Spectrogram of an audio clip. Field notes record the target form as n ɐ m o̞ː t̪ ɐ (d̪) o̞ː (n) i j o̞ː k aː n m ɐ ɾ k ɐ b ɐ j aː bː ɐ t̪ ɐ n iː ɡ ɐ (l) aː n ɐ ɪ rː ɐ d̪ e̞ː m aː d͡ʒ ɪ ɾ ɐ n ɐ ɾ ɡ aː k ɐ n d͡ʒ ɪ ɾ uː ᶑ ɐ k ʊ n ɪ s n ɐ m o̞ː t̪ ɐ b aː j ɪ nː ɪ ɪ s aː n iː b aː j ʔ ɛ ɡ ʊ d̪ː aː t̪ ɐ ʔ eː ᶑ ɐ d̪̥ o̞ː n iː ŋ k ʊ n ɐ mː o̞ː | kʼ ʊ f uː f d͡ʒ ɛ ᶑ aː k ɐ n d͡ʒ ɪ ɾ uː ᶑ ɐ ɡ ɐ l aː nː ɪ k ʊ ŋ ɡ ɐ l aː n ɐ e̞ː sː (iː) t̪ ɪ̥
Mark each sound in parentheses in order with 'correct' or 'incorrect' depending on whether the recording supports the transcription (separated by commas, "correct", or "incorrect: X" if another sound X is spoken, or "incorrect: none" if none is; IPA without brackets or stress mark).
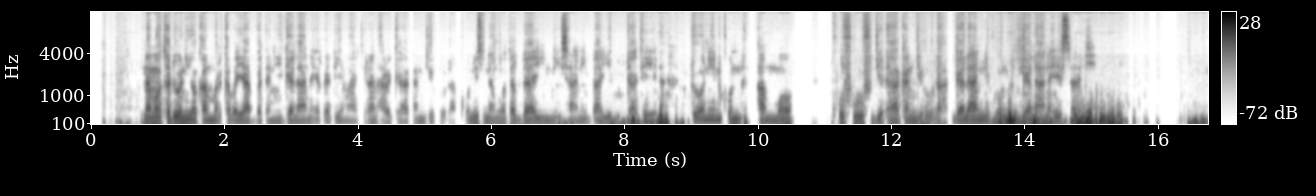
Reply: correct, correct, correct, incorrect: aː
